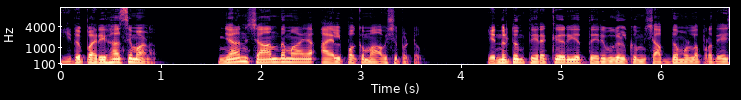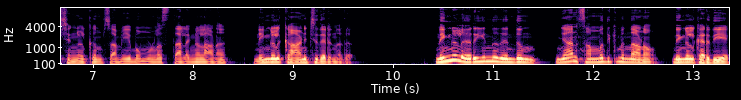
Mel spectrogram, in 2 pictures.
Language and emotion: Malayalam, angry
